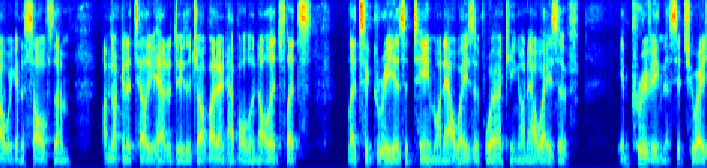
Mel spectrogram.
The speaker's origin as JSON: {"language": "English", "country": "Australia", "tie": "born or raised there", "also_born_or_lived": "England", "said": "I grew up in Australia, spent some time in England"}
